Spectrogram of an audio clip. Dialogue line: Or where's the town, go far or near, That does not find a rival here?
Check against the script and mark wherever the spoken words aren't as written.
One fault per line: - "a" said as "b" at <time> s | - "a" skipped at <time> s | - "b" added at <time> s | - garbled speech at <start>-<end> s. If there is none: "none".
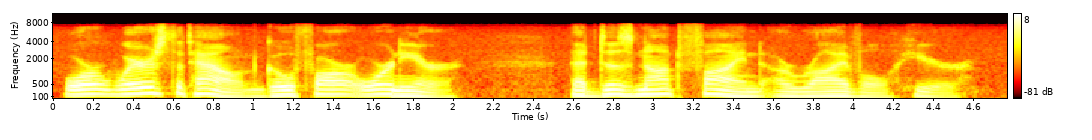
none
